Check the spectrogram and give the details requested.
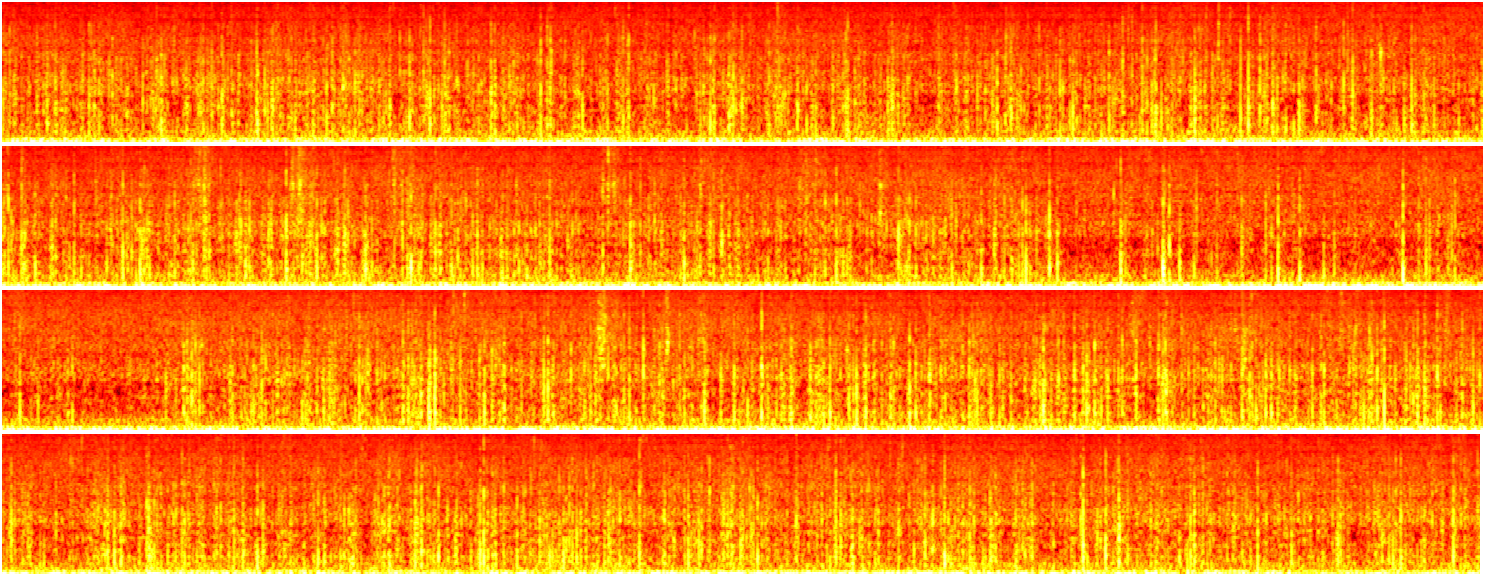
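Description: Steady rain falling, with many small drop ticks throughout over a steady low rumble.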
